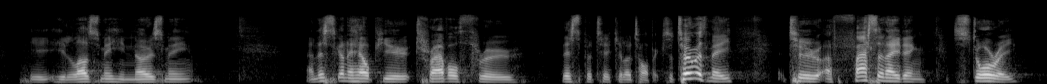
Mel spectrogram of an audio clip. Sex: male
